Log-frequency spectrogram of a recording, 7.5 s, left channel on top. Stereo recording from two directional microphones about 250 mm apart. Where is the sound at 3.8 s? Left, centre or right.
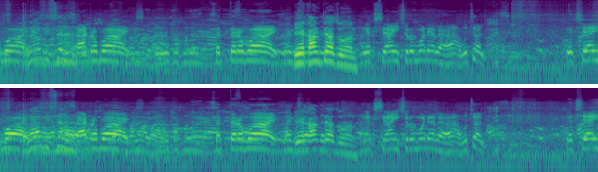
Left.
